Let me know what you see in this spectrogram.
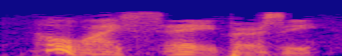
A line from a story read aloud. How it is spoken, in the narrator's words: exclaimed Lord Lambeth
